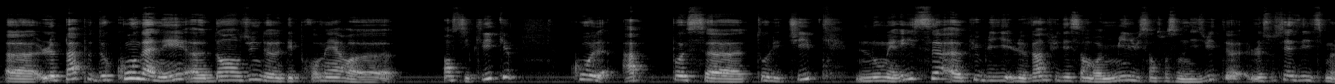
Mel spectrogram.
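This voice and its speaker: A woman's voice: on the low side, a little mellow. A woman hosting her own video channel, giving a casual talk from her notes with many fillers and self-corrections, and chatty asides to viewers. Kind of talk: casual explainer reading from notes.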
